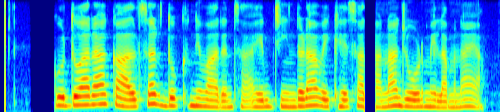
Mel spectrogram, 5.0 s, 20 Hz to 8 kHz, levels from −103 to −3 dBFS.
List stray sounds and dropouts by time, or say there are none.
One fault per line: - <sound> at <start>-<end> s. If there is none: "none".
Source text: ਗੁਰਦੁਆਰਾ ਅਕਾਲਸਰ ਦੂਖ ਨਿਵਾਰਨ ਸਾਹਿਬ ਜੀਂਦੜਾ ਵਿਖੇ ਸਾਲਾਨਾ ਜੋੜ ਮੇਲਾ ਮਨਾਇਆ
- dropout at 3.6-3.8 s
